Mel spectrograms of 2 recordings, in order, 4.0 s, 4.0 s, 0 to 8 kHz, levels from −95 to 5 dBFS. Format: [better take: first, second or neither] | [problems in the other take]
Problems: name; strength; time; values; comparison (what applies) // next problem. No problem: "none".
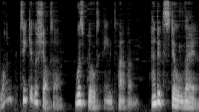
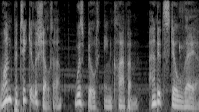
second | noise reduction (neural mask model DeepFilterNet 3)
